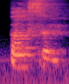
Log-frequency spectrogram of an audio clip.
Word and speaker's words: balsam: Oh, B A L SM means and what's the pronunciation? Okay. Balsam.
